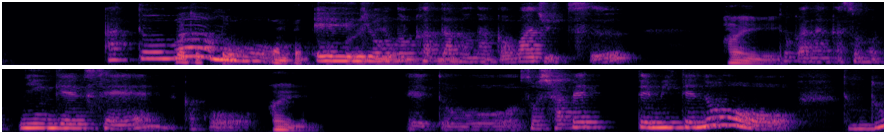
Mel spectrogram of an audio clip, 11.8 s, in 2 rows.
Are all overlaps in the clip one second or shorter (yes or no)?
no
